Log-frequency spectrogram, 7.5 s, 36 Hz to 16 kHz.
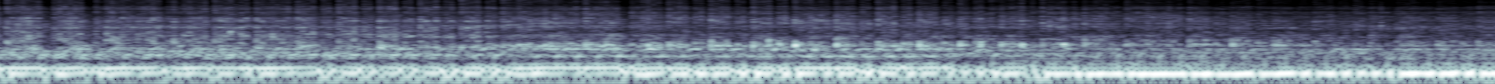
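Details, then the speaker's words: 1927 Ford Roadster 2.3L turbo four idling after fuel-line repair on fresh 91-octane fuel: steady, deep, even idle with slightly lumpy low beat, no knocks or hiss; runs fine, no leaks, just untuned. "And that's it, guys. We got it running. She's alive. And most importantly, no leaks."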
